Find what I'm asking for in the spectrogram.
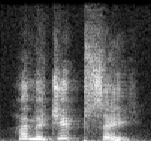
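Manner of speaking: put-on high young boy explaining; boy's voice. Boy declaring himself.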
